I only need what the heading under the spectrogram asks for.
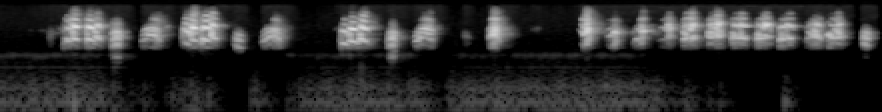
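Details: Long-tailed shrike chattering in varied scratchy phrases, then speeding up into a rapid string of clipped notes at the end.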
